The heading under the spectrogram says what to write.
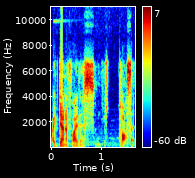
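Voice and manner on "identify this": grumbly, muttered under his breath. Voicing a grumpy character tossing a trident, grumbly under his breath. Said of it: "he'll just say under his breath, very grumbly".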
